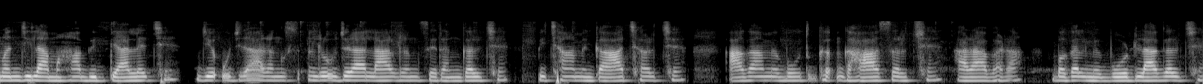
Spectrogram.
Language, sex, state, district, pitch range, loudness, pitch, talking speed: Maithili, female, Bihar, Samastipur, 175-185 Hz, -17 LUFS, 180 Hz, 160 wpm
